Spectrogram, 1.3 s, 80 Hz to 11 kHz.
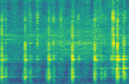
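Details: Cub Cadet RZT 50 mower spindle removed from the deck: light irregular metallic clicks as it is turned by hand; worn spindle bearing rattle.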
